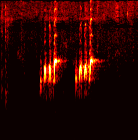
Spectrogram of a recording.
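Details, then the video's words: Kutilang emas sutra bulbul singing actively, used as a lure to prompt other birds to answer: two short bright phrases, each a quick run of rising, warbling notes ending in a sharp high tip, separated by a brief pause. "kutilang emas sutra gacor buat pancingan langsung nyaut"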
